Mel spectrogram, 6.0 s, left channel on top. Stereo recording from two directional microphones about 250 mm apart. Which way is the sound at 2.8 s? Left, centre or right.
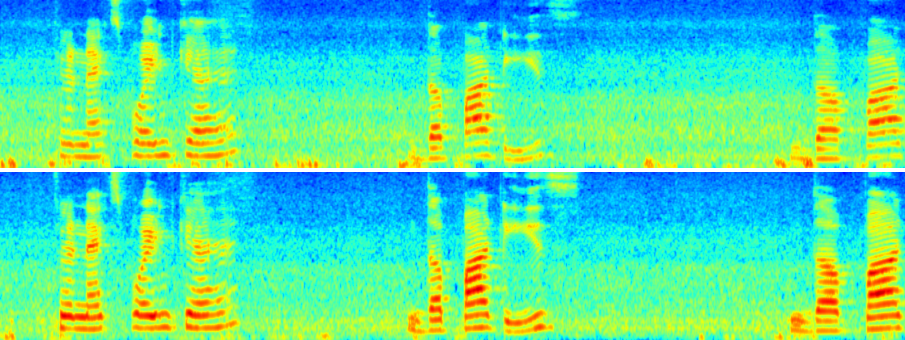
Right.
